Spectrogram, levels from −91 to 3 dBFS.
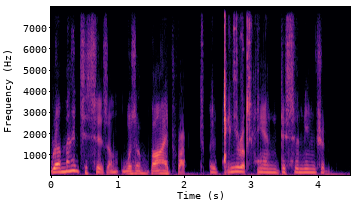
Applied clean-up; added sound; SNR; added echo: neural diffusion model UNIVERSE++.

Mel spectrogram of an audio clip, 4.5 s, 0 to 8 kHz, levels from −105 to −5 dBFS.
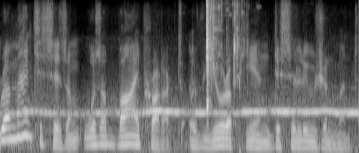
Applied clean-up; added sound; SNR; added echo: none; Wind + Shatter; 1 dB; none.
